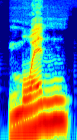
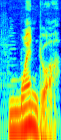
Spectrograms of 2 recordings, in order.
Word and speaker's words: Moendwa: It's only 2 syllables. Moendwa. Moendwa.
